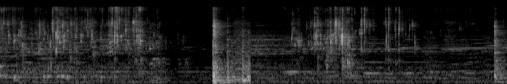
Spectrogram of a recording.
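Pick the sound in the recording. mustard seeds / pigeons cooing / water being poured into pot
water being poured into pot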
